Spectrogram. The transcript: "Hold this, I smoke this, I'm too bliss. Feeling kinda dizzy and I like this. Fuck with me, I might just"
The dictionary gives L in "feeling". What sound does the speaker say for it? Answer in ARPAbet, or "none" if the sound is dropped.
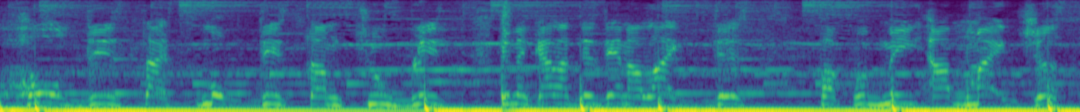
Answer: N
